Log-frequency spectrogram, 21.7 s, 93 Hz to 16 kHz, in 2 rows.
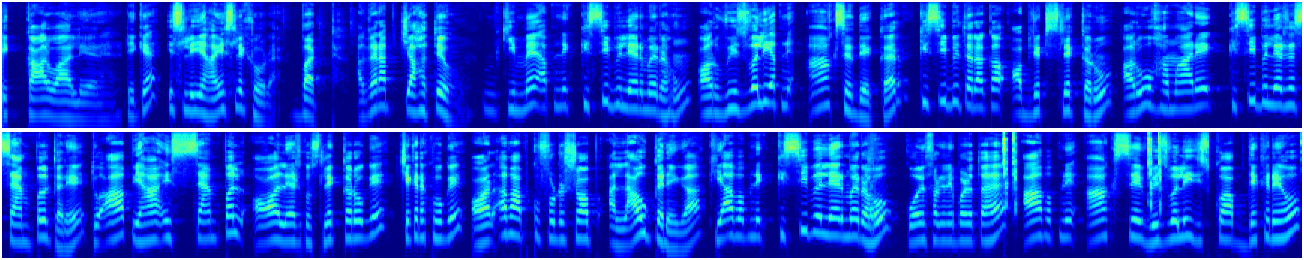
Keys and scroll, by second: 2.3 ctrl+d, 2.8 space, 5.5 space.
